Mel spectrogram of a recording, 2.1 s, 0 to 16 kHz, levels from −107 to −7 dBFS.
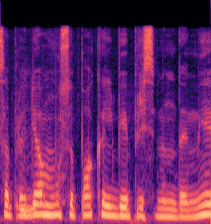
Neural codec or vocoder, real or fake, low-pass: none; real; 9.9 kHz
